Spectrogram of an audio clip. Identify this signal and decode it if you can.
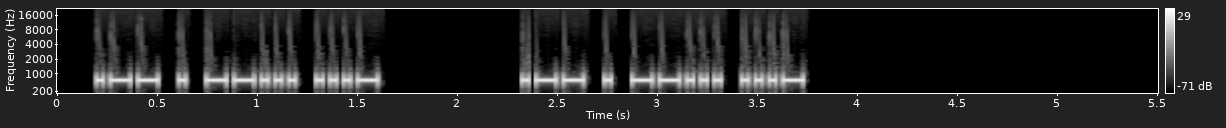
Morse code, heard as a keyed tone, about 36 wpm, 700 Hz. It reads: WE7V WE7V
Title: USA Call Signs - 4 Characters - Repeated 2x - 35wpm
